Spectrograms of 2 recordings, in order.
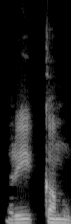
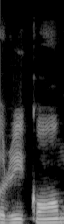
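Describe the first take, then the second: First: रिकम with a short "kum" in the second syllable; corrected रिकम. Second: रिकॉम with a long open "om" in the second syllable; mispronounced रिकॉम. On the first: Teacher correcting the reading for students, short-vowel रिकम. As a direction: say रिकम, ending like English "come". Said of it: "रिकम पढ़ना है". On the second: Teacher showing students what not to say, mispronounced रिकॉम. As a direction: say रिकॉम, rhyming the end with "calm" or "Tom". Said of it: "इसको रिकॉम नहीं पढ़ना". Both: Shown as a demonstration.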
